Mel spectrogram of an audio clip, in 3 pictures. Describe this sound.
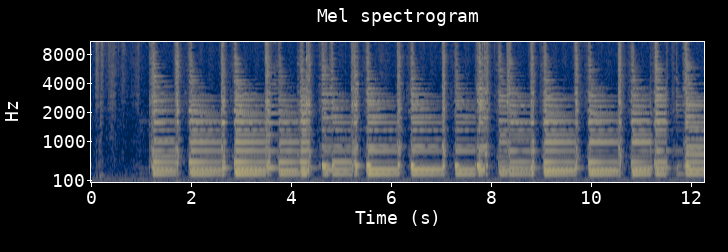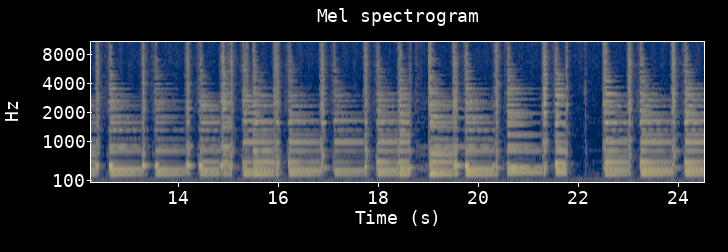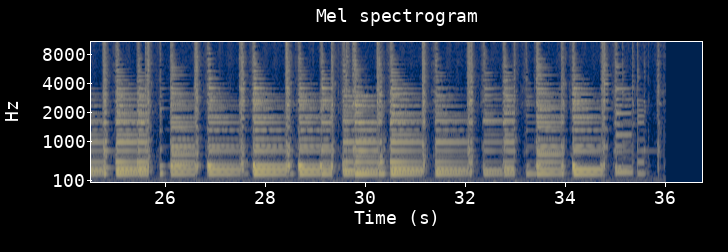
Strumming some chords (C F & G) on my Ukulele
chords, strum, ukulele, stereo, uke, strumming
